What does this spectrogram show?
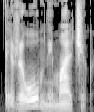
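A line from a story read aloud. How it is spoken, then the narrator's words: Weary hiss. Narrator (Russian): устало прошипел собеседник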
